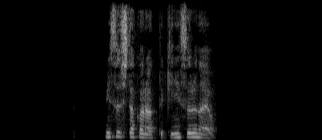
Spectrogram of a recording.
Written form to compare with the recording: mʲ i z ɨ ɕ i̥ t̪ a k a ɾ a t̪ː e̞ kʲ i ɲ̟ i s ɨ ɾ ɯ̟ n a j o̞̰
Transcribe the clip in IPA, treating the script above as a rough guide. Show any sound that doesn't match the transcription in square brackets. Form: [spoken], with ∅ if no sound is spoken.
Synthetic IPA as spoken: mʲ i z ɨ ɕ i̥ t̪ a k a ɾ a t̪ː e̞ kʲ i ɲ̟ i s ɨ ɾ ɯ̟ n a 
